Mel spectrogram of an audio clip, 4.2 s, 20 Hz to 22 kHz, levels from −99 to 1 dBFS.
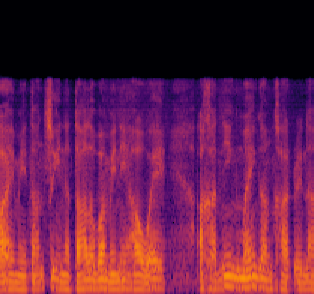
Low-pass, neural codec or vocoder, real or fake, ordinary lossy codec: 7.2 kHz; vocoder, 24 kHz, 100 mel bands, Vocos; fake; none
